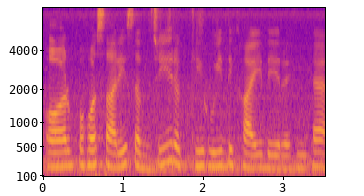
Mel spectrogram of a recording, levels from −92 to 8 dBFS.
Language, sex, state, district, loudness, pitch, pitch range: Hindi, female, Punjab, Pathankot, -16 LUFS, 210 Hz, 195-225 Hz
